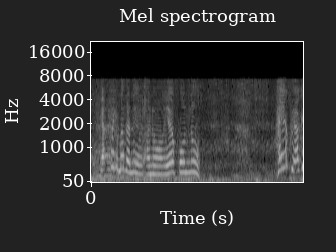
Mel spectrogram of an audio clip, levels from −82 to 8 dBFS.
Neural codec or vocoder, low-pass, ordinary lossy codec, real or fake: codec, 16 kHz, 1.1 kbps, Voila-Tokenizer; none; none; fake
